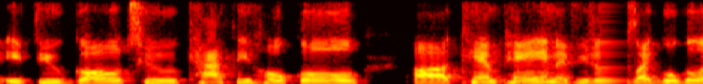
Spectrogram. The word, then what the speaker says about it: Hochul: So our after midterm elections, they have determined, Miss Kathy Hochul, I think that's how you pronounce her name, who replaced Cuomo after he resigned amid all this. Hochul, sorry.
